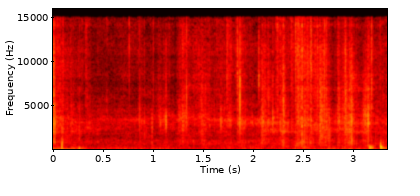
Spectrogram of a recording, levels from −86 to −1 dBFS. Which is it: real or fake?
fake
